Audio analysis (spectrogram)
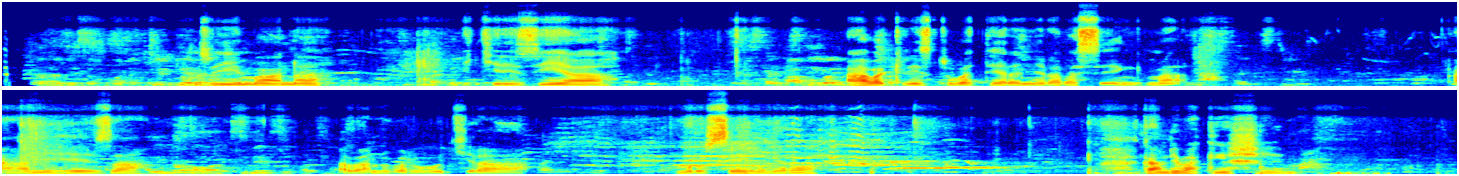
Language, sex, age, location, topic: Kinyarwanda, male, 36-49, Musanze, government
